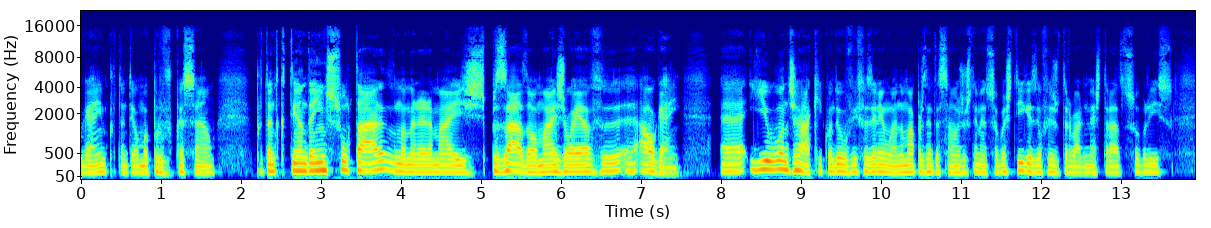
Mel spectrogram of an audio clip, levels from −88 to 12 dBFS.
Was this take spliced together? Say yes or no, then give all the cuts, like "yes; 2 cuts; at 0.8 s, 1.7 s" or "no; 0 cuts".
no; 0 cuts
